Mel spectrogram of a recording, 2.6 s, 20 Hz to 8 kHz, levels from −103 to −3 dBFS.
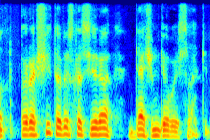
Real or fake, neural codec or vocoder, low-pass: fake; codec, 16 kHz, 2 kbps, FreqCodec, larger model; 7.2 kHz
